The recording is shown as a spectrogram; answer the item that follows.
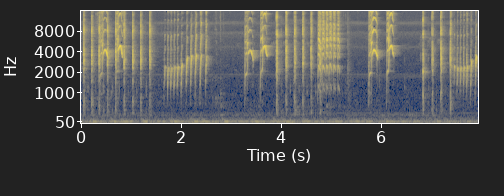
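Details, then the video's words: Sooty-headed bulbul in active song, delivering quick ticking notes, sharp rising-falling chips and fast buzzing trills in a dense, almost continuous sequence. "Cucak Ranting Gacor"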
